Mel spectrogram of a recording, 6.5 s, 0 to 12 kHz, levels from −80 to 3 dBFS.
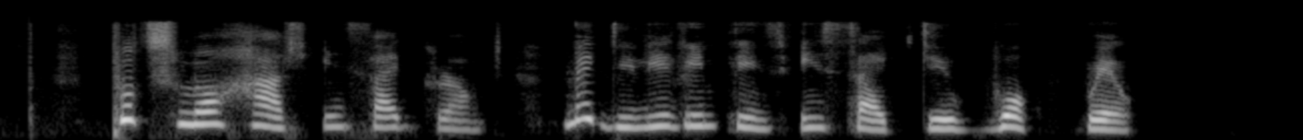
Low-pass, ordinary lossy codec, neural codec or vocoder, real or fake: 7.2 kHz; AAC, 32 kbps; codec, 16 kHz, 1 kbps, FunCodec, trained on Chinese and English, 50 frames a second; fake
